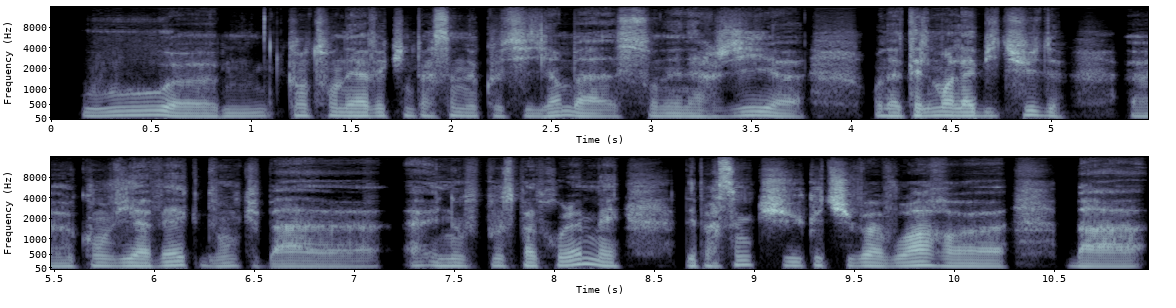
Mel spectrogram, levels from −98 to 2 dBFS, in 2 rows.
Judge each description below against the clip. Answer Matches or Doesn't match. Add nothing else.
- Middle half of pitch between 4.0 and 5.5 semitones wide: Doesn't match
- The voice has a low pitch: Matches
